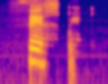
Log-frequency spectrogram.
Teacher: Césped tiene su sílaba tónica en la penúltima. Es ces. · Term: palabras graves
